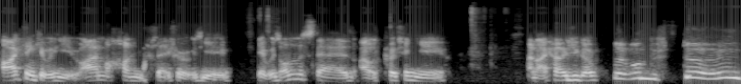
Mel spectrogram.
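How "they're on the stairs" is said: put-on, very high, frightened squeal. Retelling what another player said on the stairs, imitating a scared voice. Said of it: "You seemed scared".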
